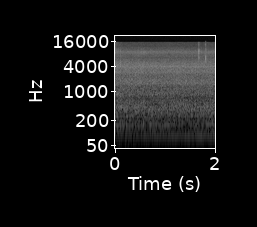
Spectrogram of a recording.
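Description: Steady background hiss and low hum, with two faint light scrapes near the end from a peeler taking the skin off a firm raw green mango.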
